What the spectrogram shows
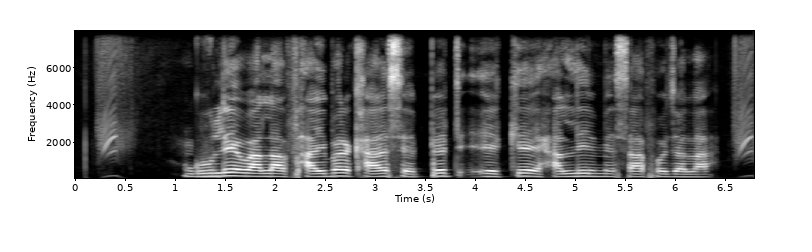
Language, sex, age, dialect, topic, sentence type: Bhojpuri, male, 18-24, Southern / Standard, agriculture, statement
